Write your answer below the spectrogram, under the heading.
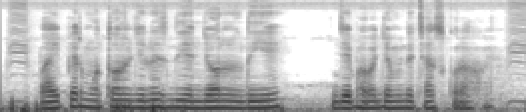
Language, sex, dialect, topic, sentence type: Bengali, male, Jharkhandi, agriculture, statement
